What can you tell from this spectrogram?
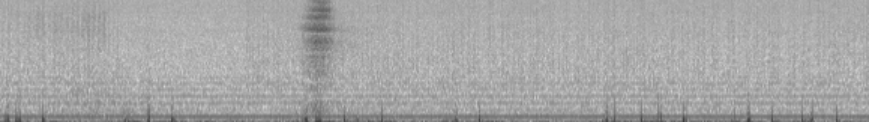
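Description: A steady low hum with irregular soft low thumps, and a single short breathy hiss about four seconds in.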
